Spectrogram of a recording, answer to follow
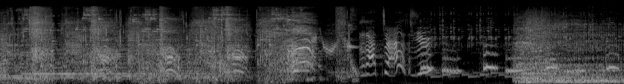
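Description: Cartoon soundtrack: background music with a shark character's straining grunts and roars.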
